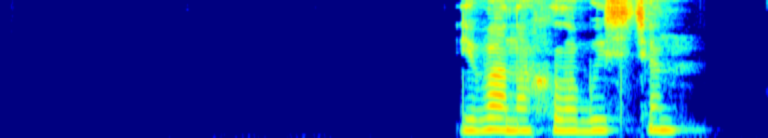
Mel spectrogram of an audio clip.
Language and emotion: Russian, neutral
